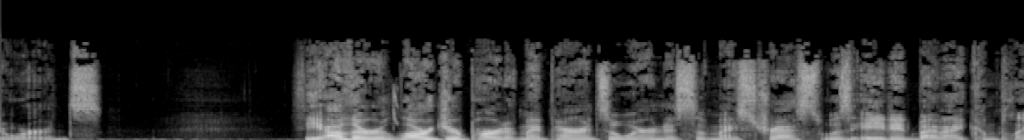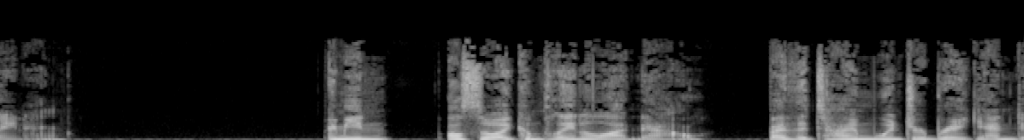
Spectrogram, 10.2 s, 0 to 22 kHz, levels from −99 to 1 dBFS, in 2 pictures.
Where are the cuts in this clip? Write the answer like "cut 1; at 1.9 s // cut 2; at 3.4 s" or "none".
cut 1; at 6.6 s // cut 2; at 8.8 s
